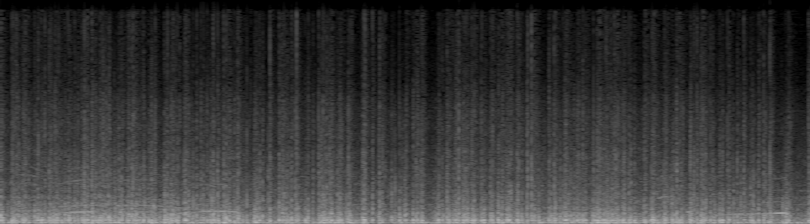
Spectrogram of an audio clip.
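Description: Large aerial fireworks display going off in a dense, continuous barrage of bangs and crackling bursts, with no breaks between them.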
